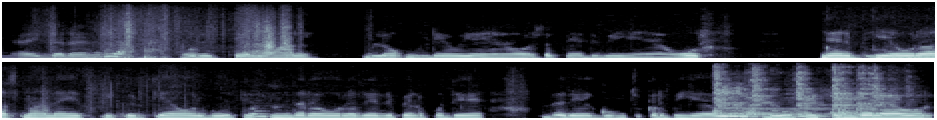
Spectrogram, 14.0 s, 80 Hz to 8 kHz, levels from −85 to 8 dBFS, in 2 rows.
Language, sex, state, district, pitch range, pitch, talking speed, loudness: Rajasthani, male, Rajasthan, Churu, 225-245 Hz, 235 Hz, 150 wpm, -16 LUFS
